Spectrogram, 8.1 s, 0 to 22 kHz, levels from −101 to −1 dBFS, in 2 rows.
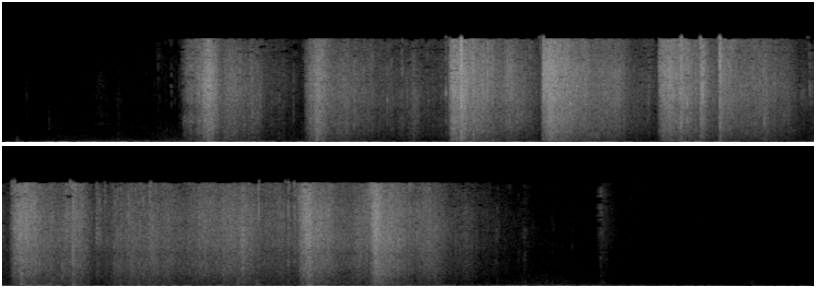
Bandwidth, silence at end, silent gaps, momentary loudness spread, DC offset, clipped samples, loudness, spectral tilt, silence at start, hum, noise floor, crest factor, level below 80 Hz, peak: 16.5 kHz; 1.05 s; none; 13 LU; under 0.1%; under 0.1%; -42 LUFS; 2.5 dB/octave; 0.05 s; none; -81 dBFS; 32 dB; -70 dBFS; -16 dBFS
